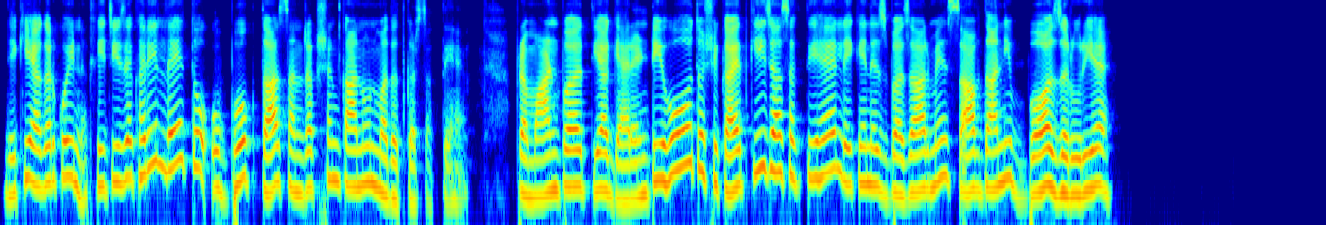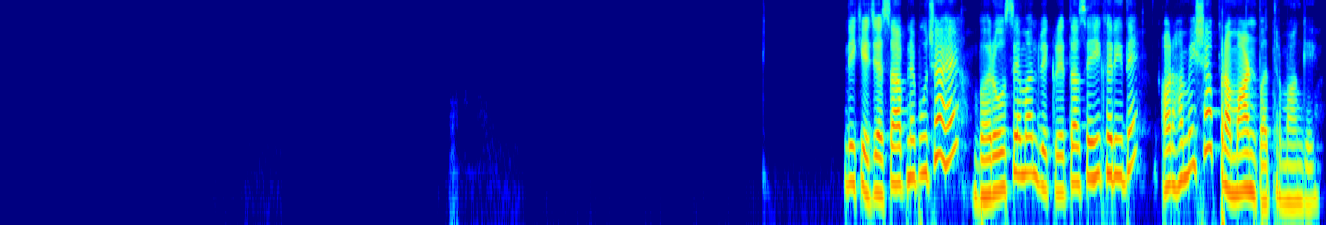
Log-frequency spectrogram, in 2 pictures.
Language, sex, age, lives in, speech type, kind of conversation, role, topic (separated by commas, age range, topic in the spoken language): Hindi, female, 20-24, India, read, expert-assistant, expert, संग्रह में 'पुरानी चीज़' और 'एंटीक' में क्या फर्क होता है?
